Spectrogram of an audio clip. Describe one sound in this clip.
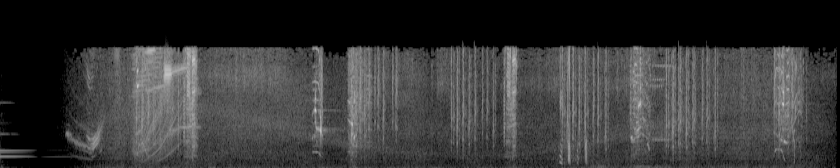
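A small hovering drone chirps and beeps.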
